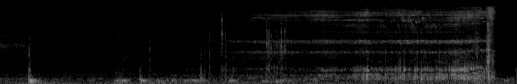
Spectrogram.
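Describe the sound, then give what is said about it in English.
Someone sips coffee: a few soft taps and clicks, then a long, airy slurp that builds and cuts off abruptly. No one speaks. “Let me take a sip.”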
